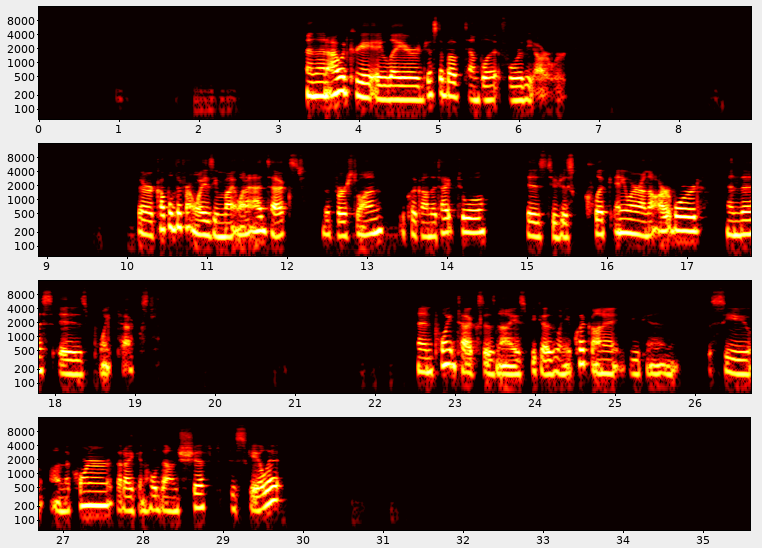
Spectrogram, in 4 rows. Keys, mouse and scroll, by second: 2.5 click, 3.6 click, 4.9 click, 6.2-7.3 typing, 8.5 click, 12.7 click, 15.2 click, 18.4-20.2 typing, 20.4 ctrl+click, 21.6 click, 22.4 click, 26.4 shift+click, 29.5 click, 30.9 shift+click, 32.7 click, 33.3 v, 33.6 click, 35.4-35.5 typing.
